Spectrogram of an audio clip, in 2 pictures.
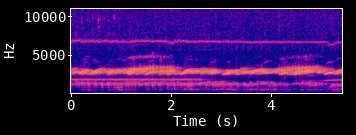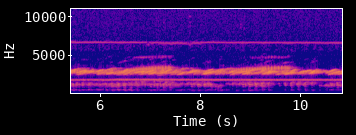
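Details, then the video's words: Missouri pond chorus of tree frogs, frogs and toads after dark in early spring, heard as a constant high-pitched peeping wall over busy, grainy croaking, with a few low bumps early on. "20 minutes of toads and frogs"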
